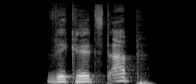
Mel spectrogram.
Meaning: second-person singular present of abwickeln
- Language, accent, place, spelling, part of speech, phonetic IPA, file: German, Germany, Berlin, wickelst ab, verb, [ˌvɪkl̩st ˈap], De-wickelst ab.ogg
